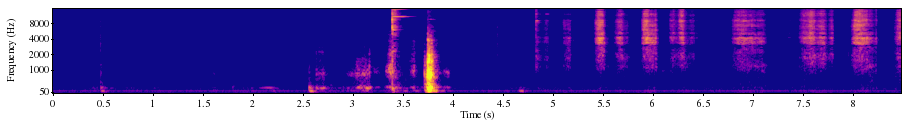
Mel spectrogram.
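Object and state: Steel open-end wrench.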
